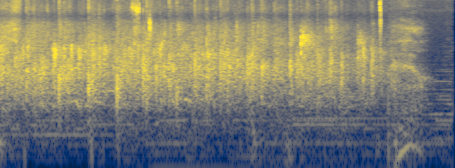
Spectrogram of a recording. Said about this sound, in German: Und äh, lasst uns mal die Leute in der Baby Lounge und äh, am Podcast einfach mit einem Applaus begrüßen.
